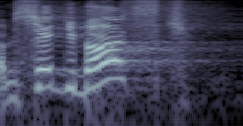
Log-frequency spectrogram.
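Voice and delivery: put-on poorly done, high-pitched Québécois accent. Telling a true story, speaker quotes a police chief in a bad Quebecois accent. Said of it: "Je fais très mal l'accent québécois".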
